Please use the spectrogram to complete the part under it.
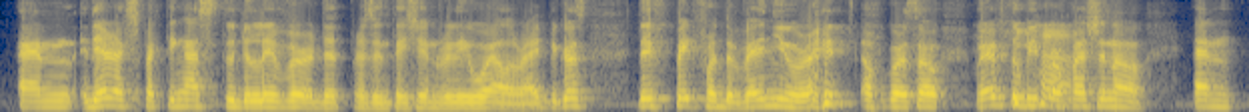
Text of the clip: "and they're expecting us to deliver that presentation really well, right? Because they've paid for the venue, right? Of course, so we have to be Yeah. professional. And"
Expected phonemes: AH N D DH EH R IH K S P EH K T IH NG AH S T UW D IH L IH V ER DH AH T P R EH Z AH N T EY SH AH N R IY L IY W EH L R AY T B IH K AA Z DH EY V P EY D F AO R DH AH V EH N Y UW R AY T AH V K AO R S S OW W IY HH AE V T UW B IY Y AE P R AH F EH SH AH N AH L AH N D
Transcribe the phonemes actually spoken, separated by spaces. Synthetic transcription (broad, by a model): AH N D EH R IH K S P EH K T IH NG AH S T UW D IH L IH V ER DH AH T P R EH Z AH N T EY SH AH N R IY L IY W EH L R AY T B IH K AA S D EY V P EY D F AO R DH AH V EH N Y UW R AY T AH F K AO R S S OW W IY HH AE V T UW B IY P R AH F EH SH AH N AH L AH N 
